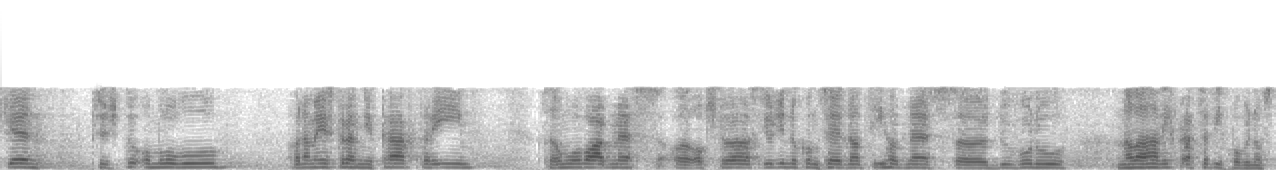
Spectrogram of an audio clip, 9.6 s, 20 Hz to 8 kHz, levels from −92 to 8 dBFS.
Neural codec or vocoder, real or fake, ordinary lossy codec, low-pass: codec, 16 kHz, 0.5 kbps, X-Codec, WavLM features, trained on Multilingual LibriSpeech; fake; AAC, 16 kbps; 7.2 kHz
